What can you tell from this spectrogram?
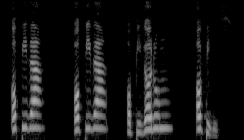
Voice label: "oppida", latin; santillana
